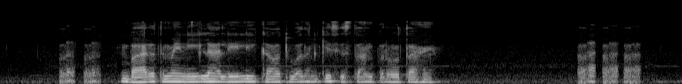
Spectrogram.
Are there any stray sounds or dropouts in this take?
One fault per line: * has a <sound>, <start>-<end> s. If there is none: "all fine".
* has a laugh, 0.6-1.0 s
* has a laugh, 5.8-6.4 s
